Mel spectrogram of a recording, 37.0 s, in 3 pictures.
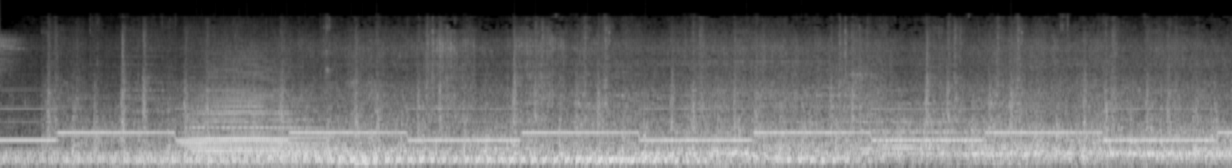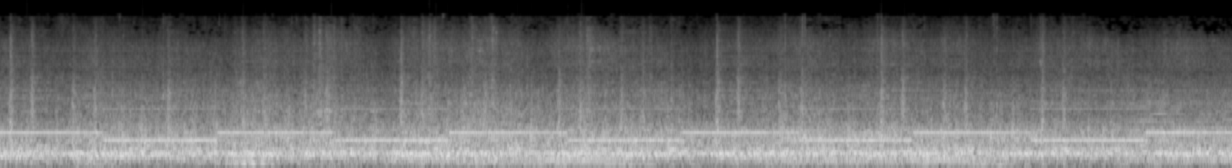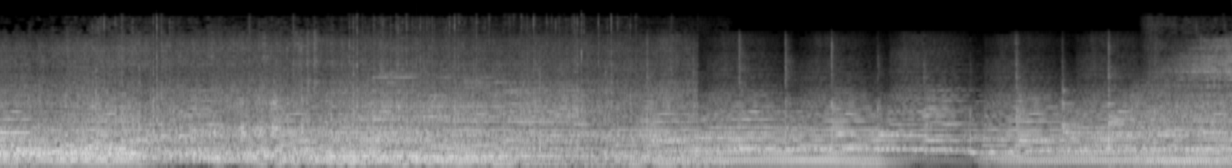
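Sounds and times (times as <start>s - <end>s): level crossing two-tone alarm: 0.0s - 26.2s, 36.0s - 36.9s
train rumbling and clacking: 0.0s - 36.9s.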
